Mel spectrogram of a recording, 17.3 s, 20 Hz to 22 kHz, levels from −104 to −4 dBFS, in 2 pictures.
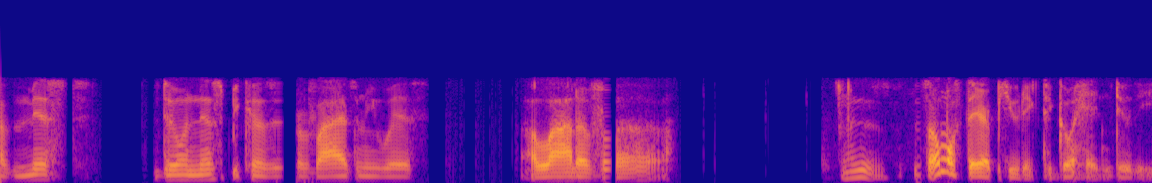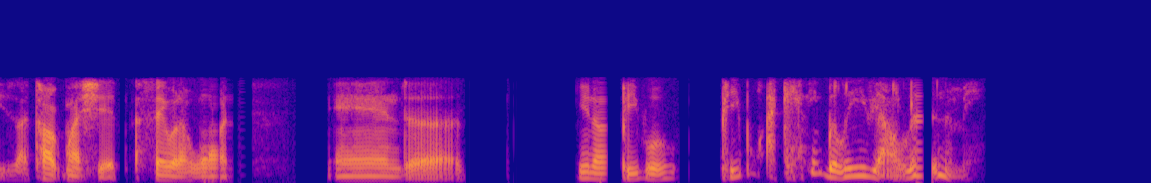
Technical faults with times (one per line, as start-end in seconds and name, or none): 2.07-2.37 packet loss with pitch repetition
4.53-4.62 packet loss with pitch repetition
6.87-6.90 packet loss with pitch repetition
10.17-10.52 packet loss with pitch repetition
13.14-13.23 packet loss with pitch repetition
15.51-15.63 packet loss with pitch repetition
